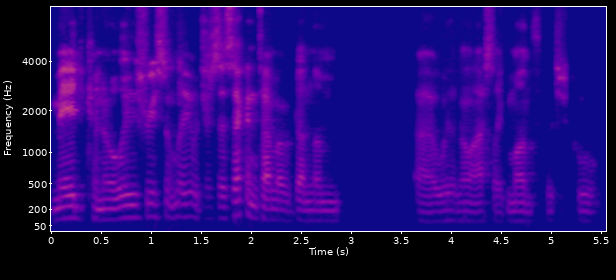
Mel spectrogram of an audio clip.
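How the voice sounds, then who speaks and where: A young man chatting on a casual podcast in a fairly low voice. He rambles and swears, and he often drops a thought halfway and restarts it. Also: little pitch movement, fairly quick, a bit bright. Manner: rambling, crude, trails off and restarts. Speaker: podcast co-host.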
